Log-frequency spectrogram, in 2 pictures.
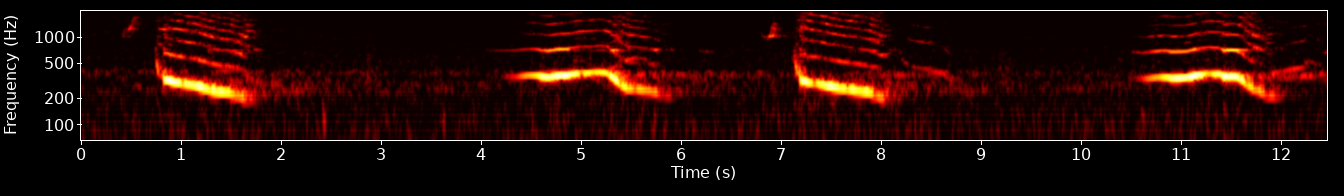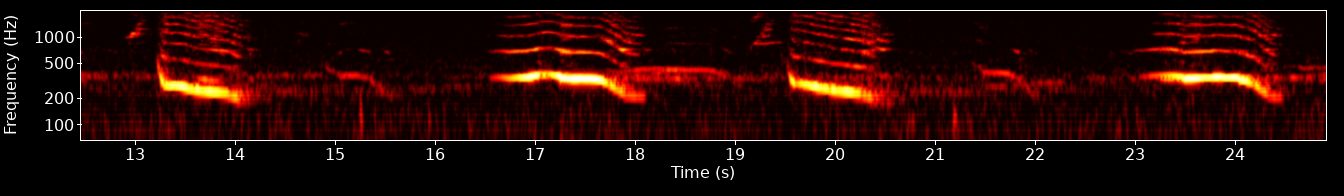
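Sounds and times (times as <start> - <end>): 
humpback whale song: 4.1 - 8.9, 10.5 - 15.7, 16.5 - 24.9.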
